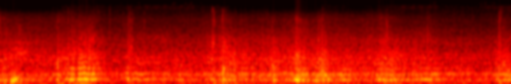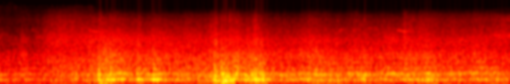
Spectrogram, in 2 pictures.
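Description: Bees buzz around an open hive during an inspection, a dense continuous hum close by with individual insects droning past and swelling louder toward the end.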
